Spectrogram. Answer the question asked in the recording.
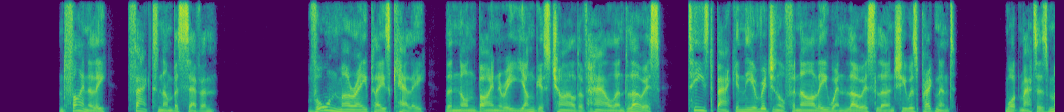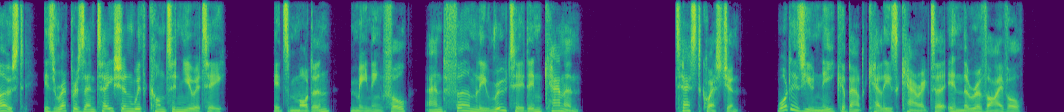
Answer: Correct answer. Kelly is non-binary.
